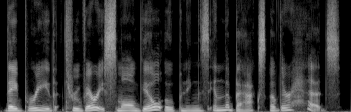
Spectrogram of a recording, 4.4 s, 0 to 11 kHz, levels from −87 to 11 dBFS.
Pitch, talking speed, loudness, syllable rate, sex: 170 Hz, 180 wpm, -20 LUFS, 4.2 syllables/s, female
